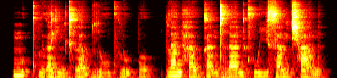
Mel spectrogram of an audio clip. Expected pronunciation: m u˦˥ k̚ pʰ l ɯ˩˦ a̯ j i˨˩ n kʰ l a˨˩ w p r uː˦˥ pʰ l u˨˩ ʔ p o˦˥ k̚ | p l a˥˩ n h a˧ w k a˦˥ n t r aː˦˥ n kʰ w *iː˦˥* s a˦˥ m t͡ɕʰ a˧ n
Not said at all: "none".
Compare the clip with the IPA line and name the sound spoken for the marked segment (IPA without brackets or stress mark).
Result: iː˦˥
